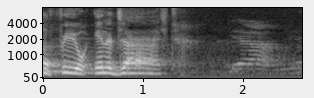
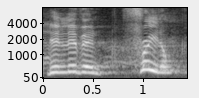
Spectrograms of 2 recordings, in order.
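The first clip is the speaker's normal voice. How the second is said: raised, loud preacher's shout; fired-up preaching; 5 semitones higher, 6 dB louder than usual. Real, not acted. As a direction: punch it out to the congregation. Preacher drives the point home.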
